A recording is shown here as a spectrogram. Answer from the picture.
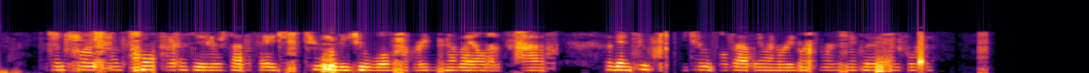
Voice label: Ambulance, dispatch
